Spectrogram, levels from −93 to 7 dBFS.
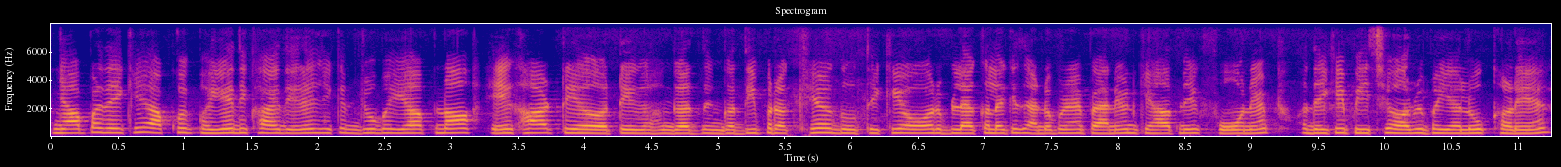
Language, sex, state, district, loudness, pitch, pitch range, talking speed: Hindi, female, Bihar, Lakhisarai, -15 LUFS, 275 Hz, 260-285 Hz, 190 wpm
